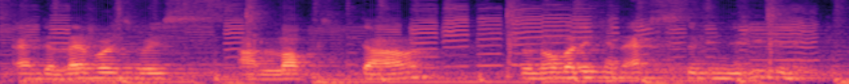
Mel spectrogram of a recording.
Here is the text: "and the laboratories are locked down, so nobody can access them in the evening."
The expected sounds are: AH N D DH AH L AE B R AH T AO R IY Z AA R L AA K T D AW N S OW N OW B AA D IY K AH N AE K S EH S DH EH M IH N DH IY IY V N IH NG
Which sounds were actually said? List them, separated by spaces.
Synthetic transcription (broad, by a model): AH N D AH L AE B R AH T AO R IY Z AA R L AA K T D AW N S OW N OW B AA D IY K AH N AE K S EH S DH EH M IH N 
